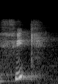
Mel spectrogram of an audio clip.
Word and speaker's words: figues: So, we ‘ll say”dès fikes” even if it is written “dès figues”, “salate”, even if it is written “dèl salade”; it makes him “malate” even if it is written “malade”, and so on.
